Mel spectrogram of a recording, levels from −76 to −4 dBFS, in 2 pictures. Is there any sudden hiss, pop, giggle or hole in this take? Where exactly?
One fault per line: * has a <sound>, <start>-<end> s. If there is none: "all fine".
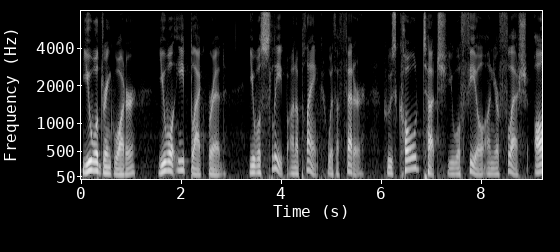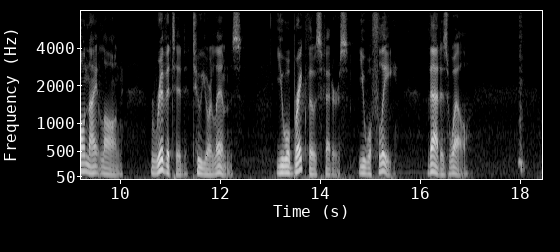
* has a whoosh, 18.0-18.2 s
